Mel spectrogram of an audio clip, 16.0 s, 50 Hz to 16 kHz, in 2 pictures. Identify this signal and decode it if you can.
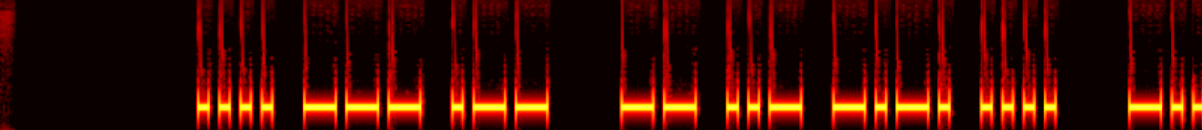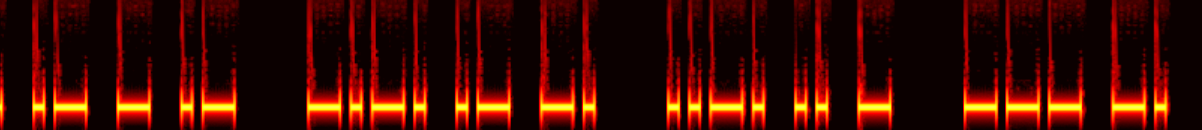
Morse code, heard as a keyed tone, about 17 wpm, 700 Hz. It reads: HOW MUCH DATA CAN FIT ON
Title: Sentences from Top 1000 Words - Review Part 4 - 17wpm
